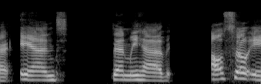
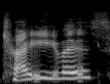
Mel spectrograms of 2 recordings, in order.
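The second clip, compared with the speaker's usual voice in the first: extra-heavy exaggerated southern drawl, pitched up; 5 semitones higher than usual. Showing how they used to pronounce the name travis: exaggerated southern accent. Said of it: "really extra pronounce it with the extra, like Southern accent".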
